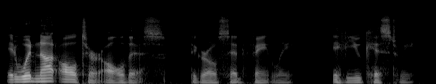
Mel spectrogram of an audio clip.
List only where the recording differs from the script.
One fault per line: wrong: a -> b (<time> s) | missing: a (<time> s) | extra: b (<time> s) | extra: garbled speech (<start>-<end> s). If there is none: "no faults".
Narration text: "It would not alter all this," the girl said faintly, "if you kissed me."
no faults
